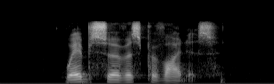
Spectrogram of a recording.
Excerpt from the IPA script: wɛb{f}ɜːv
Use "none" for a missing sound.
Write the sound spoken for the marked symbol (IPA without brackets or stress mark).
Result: s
